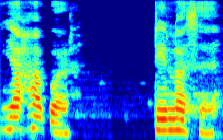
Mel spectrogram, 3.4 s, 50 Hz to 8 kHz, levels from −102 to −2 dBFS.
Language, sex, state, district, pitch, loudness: Hindi, female, Bihar, Sitamarhi, 215 Hz, -22 LUFS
